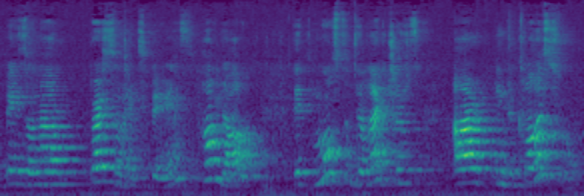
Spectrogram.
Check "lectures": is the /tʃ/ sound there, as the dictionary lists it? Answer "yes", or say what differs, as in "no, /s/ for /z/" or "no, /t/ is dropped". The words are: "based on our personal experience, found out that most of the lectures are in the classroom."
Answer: yes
